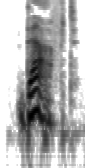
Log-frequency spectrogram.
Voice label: "Daft", English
